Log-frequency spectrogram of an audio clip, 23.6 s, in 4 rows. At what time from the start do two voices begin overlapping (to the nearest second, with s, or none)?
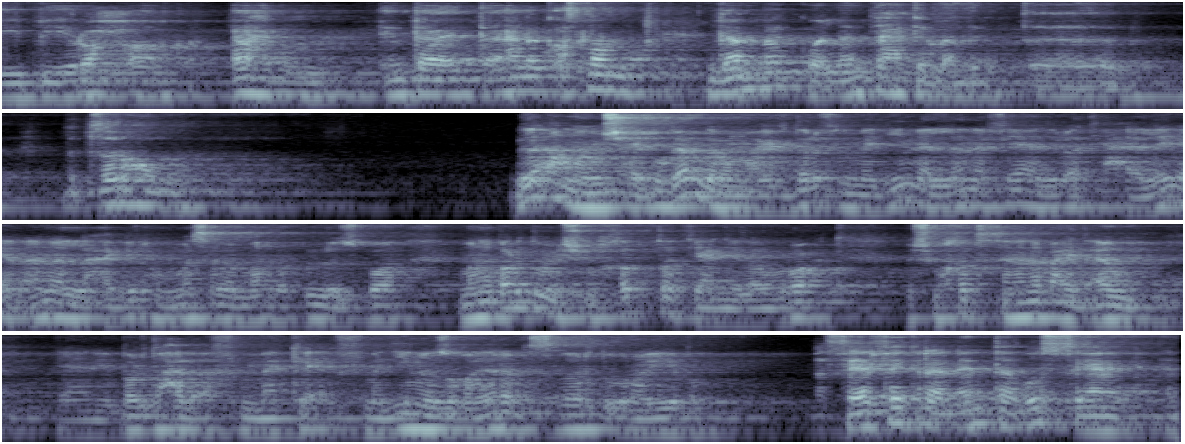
none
